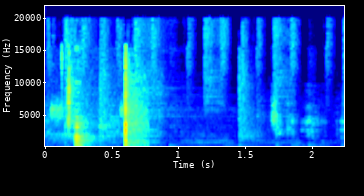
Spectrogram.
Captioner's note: hands clap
